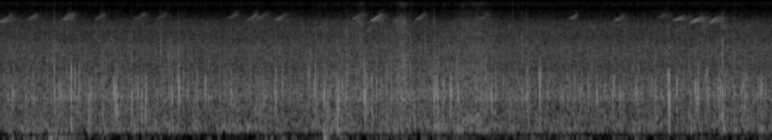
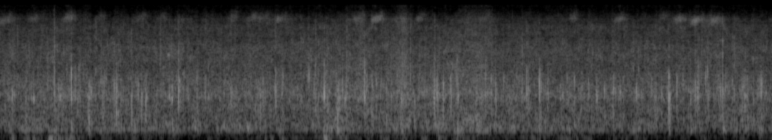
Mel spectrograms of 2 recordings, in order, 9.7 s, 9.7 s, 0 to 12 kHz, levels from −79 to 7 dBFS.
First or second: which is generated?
second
